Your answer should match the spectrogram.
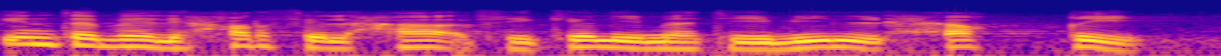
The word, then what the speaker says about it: بالحق: الحاء في كلمة بالحق لا نقول بالحق بالحاء حاء هذه حاء مستعلية مفخمة الحاء لا تفخمها العرب أبدا الحاء دائما هي حرف مستفل يتسفل الصوت عند النطق به وبالتالي ينتج عن هذا هو ترقيق الحرف بالحاء بالحق هذه ملاحظاتي على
